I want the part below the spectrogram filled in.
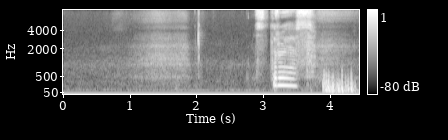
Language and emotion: Russian, sad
